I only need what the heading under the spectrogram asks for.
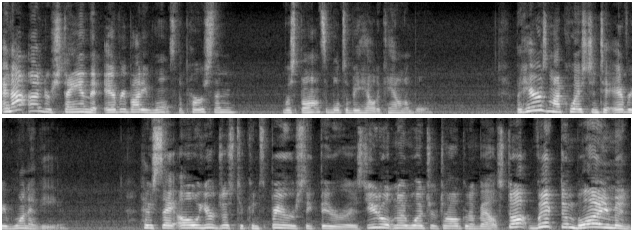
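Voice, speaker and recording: A woman's fairly high voice with an American accent, lively intonation and a fairly quick pace. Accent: American Southern, some call it fake. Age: 40s. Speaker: true crime livestreamer. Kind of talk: livestream commentary. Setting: livestream. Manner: animated.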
